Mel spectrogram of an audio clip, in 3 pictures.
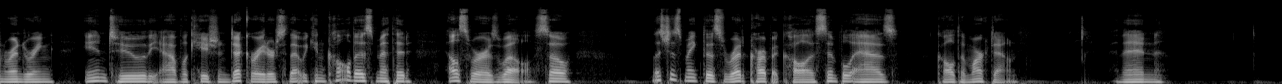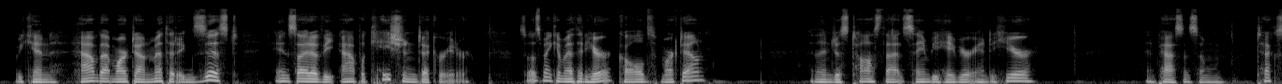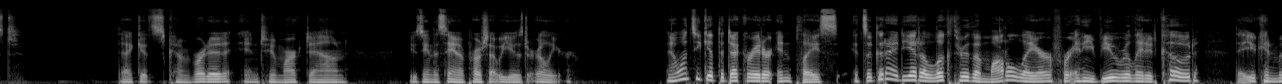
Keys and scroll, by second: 6.4 super+c, 10.8 alt+Right, 11.5 shift+super+Right, 14.0 super+s, 18.5 super+Return, 20.9 super+v, 22.2 super+Left, 22.3 alt+Right, 24.1 super+Right, 26.6 alt+shift+Right, 27.9 super+Right, 31.4 super+s.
